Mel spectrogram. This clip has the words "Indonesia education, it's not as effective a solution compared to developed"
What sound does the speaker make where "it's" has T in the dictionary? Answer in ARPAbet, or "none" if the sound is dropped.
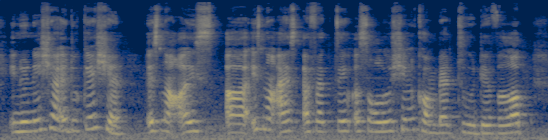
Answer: S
